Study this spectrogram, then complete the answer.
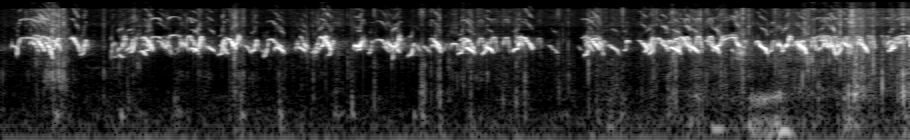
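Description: Chickens kept in a snowed-in coop chirp and peep continuously in rapid high trills, with soft clucks underneath, moderately close and steady throughout.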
